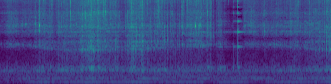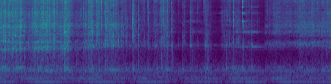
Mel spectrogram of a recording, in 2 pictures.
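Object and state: Glitter foam balls stirred in a glass bowl.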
